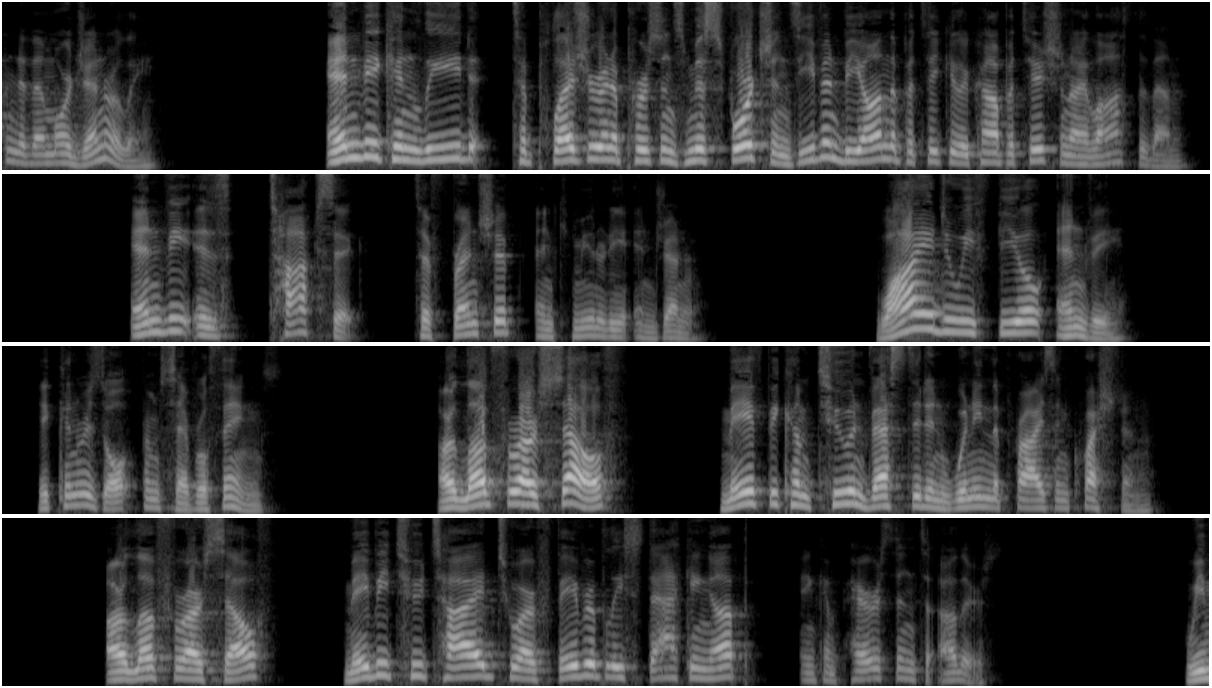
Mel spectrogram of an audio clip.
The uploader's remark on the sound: This lecture was given on March 7th, 2023, at Cornell University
